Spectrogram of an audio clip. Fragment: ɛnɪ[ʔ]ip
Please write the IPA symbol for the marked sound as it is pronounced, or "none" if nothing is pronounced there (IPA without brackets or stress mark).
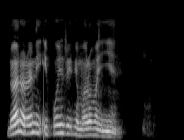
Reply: ʔ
